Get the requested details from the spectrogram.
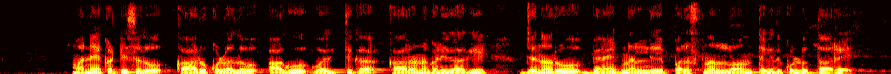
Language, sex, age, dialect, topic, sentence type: Kannada, male, 18-24, Mysore Kannada, banking, statement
